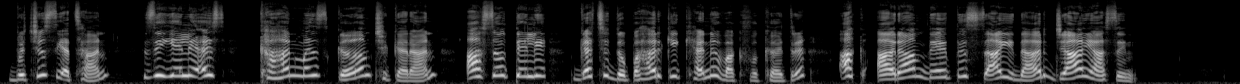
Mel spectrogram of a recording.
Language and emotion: Kashmiri, happy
